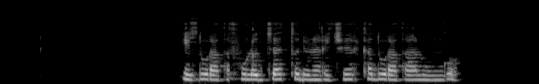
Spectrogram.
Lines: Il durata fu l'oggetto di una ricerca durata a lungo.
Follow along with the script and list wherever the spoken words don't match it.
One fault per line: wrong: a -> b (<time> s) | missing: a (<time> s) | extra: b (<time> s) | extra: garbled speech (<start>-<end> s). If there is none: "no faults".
no faults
